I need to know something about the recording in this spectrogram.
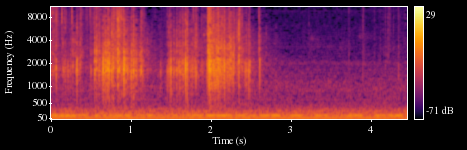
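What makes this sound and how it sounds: A utility knife blade scrapes cubes off a solid, palm-sized dark brown bar of soap scored in a grid, and the cubes crumble away. Dry, crunchy scraping and crumbling bursts with a bright, crisp edge come in clusters, then fade to quieter crackles. A steady low hum runs underneath throughout.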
